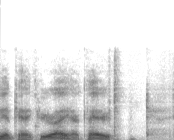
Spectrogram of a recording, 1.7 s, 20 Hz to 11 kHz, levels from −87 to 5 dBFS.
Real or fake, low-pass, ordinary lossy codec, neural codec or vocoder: fake; 7.2 kHz; MP3, 96 kbps; codec, 16 kHz, 1 kbps, FunCodec, trained on LibriTTS, 50 frames a second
